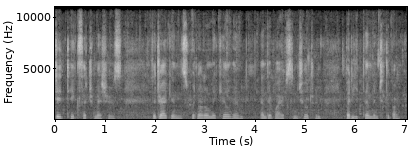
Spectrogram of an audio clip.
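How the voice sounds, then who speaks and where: A softspoken ASMR host reading a fairy tale from a storybook in a gentle, quiet way. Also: medium pitch, monotone, normal speed. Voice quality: soft-spoken. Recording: clearly noisy background.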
